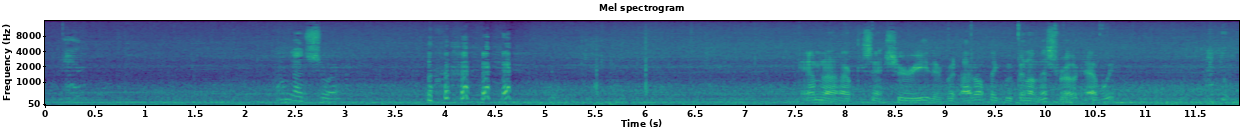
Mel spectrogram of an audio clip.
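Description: A car engine hums steadily while driving slowly.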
